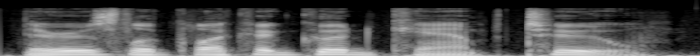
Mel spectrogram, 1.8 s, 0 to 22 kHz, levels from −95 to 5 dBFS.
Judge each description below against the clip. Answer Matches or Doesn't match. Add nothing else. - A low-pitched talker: Matches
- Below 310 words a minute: Matches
